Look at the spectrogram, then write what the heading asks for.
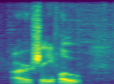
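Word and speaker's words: Urushifu: Urishifu. Very strange way to say it. Urishifu. Okay, cool. There you go. That's how you say it.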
